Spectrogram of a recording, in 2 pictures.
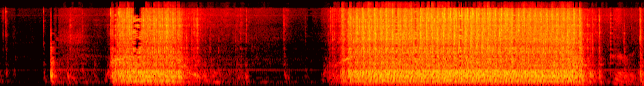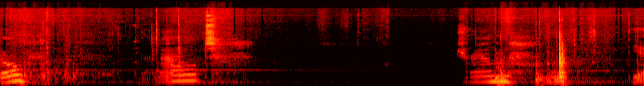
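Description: A sewing machine stitching fabric for a quilted mug rug, running in two loud sustained bursts, the second longer, with quieter handling clicks and brief talk in the gaps.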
